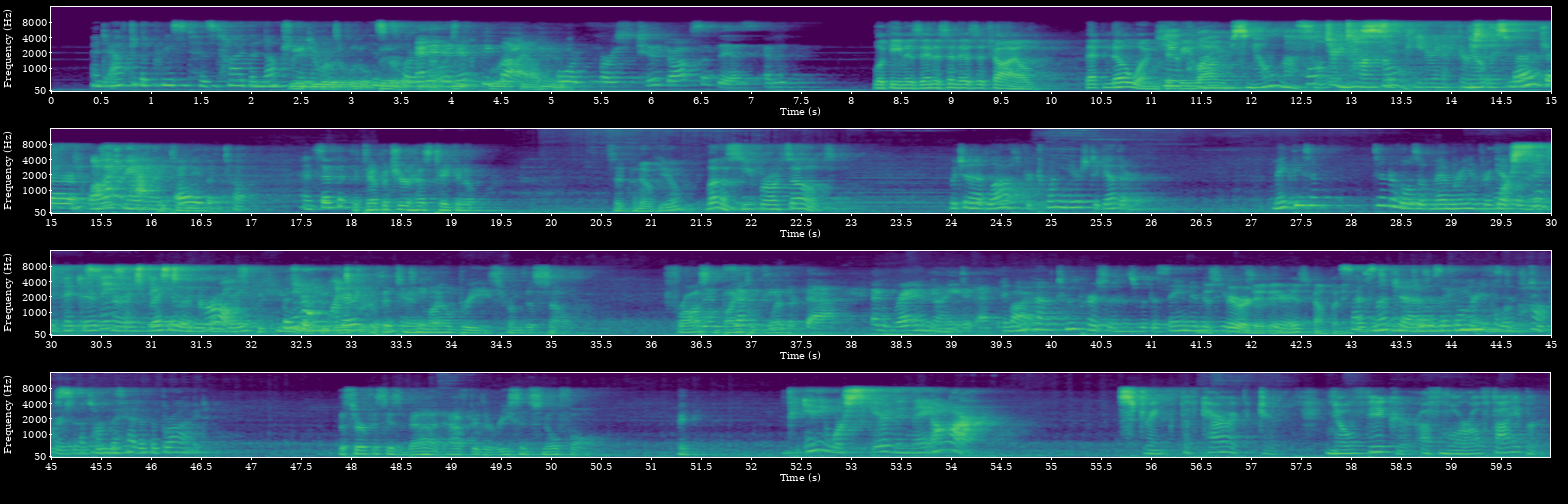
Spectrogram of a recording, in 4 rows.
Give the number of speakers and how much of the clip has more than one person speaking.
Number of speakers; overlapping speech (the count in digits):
10, about 35%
